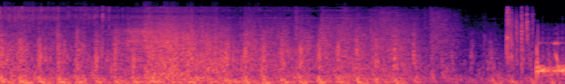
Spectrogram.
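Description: Dense, sustained barrage of gunfire-like blasts and impacts from incoming missiles striking crates in a video game. The rapid, continuous bursts hold close and loud throughout and thin out slightly near the end.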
